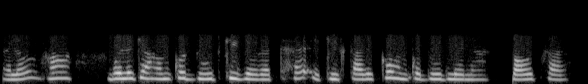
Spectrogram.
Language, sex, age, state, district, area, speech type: Hindi, female, 18-30, Bihar, Begusarai, rural, conversation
